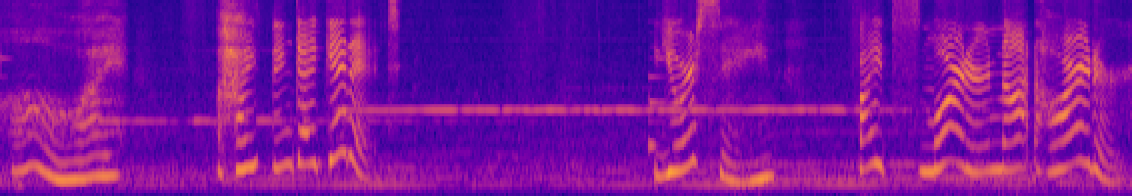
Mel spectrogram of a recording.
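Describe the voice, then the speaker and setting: A woman's voice: extremely high pitch, huge pitch swings, drawn-out words, music in the background, exaggerated voice. A woman playing a sweet, earnest, slightly nervous young girl trainee in a video game. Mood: earnest, thoughtful.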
